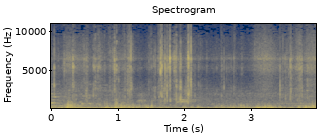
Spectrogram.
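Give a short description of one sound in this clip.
Paper money rustles in hands.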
